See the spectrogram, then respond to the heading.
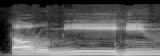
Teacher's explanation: جب میم ساکن کے بعد با آ جائے تو اخفاء شفوی ہوتا ہے، یعنی کہ میم کی آواز کو چھپا کر پڑھیں گے، اور یعنی کہ ہونٹ آپس میں مل جائیں گے اور نرمی کے ساتھ ملیں گے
